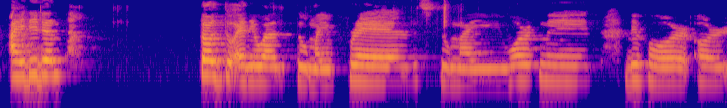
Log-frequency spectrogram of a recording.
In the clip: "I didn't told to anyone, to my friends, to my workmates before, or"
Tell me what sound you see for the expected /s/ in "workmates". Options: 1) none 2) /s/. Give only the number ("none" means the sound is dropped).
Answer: 1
